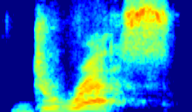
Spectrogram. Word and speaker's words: dress: Dress. Remember, only one S makes it sound. The other one is silent, but it is a bonus letter.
